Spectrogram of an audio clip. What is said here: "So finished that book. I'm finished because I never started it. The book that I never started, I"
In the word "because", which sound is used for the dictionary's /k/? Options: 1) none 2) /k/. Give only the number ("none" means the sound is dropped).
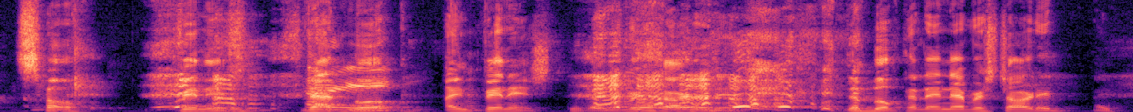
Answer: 1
